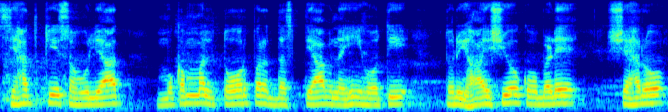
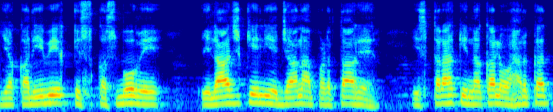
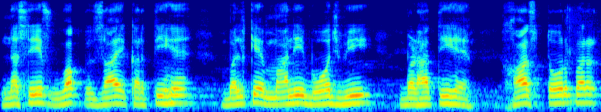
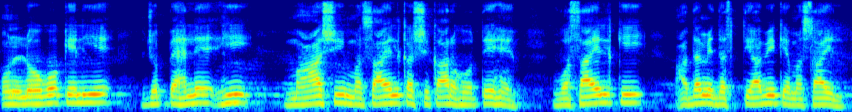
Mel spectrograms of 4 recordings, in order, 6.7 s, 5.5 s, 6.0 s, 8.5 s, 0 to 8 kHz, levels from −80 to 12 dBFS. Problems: constant background noise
